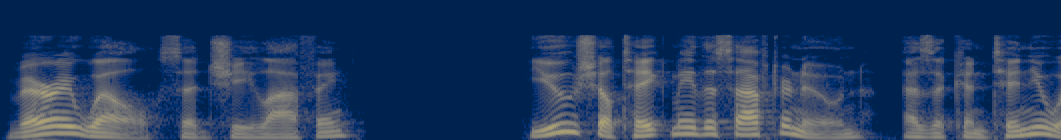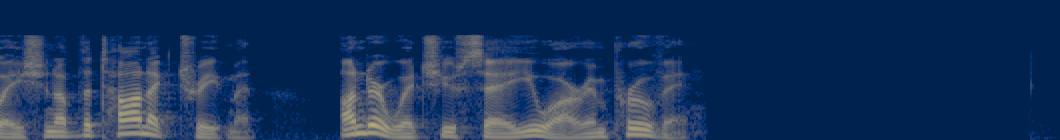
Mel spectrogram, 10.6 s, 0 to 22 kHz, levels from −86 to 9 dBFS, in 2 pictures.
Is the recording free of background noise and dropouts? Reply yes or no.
yes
